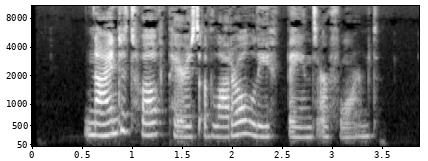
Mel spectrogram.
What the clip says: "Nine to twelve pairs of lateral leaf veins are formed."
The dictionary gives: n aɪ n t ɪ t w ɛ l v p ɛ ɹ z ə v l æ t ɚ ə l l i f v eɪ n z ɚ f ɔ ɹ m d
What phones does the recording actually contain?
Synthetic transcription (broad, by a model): n aɪ n t ɪ t w ɛ l v p ɛ ɹ z ə v l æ t ɚ l l i f b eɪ n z ɚ f ɔ ɹ m d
